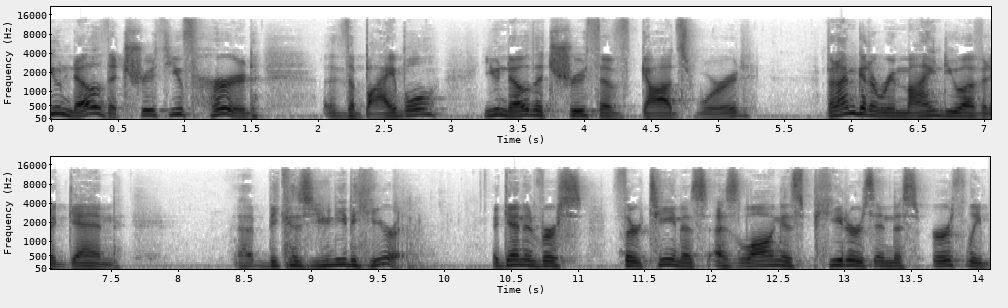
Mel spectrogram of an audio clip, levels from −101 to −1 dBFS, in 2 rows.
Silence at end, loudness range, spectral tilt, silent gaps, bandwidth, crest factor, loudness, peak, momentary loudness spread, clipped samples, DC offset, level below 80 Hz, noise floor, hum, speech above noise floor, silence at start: 0 s; 2 LU; -6 dB/octave; none; 14 kHz; 16 dB; -16 LUFS; 0 dBFS; 10 LU; under 0.1%; under 0.1%; -58 dBFS; -54 dBFS; none; 38 dB; 0 s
